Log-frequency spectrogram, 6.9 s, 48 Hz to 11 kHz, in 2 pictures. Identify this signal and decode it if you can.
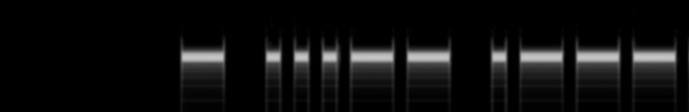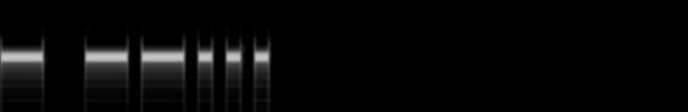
Morse code, heard as a keyed tone, about 17 wpm, 700 Hz. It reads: T317
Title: Numbers - Contest Style - 4-Digit 17wpm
